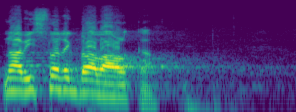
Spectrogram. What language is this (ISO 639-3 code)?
ces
